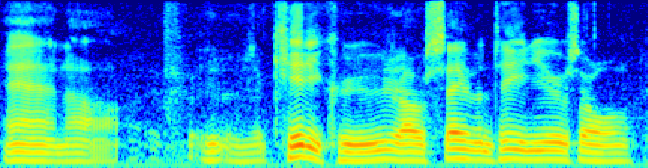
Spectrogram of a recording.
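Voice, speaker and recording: A man, a Navy veteran recounting his service in an oral history interview, speaking haltingly with many pauses and fillers. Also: on the low side, steady tone, gravelly, dark tone. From Texas. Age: 90s.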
